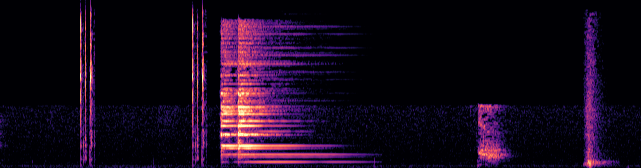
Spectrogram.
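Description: A small white dog barks twice, single sharp barks about a second apart, in the second half. Before that come a few quick clicks and a single bell-like chime about two seconds in that rings and fades over a second and a half.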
